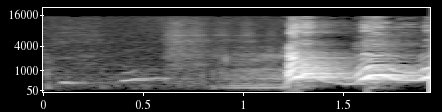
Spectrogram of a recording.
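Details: Monty, a dog, barks wildly while other animals try to greet him. Soft faint squeaks come first, then two loud, harsh, ringing barks close together near the end.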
